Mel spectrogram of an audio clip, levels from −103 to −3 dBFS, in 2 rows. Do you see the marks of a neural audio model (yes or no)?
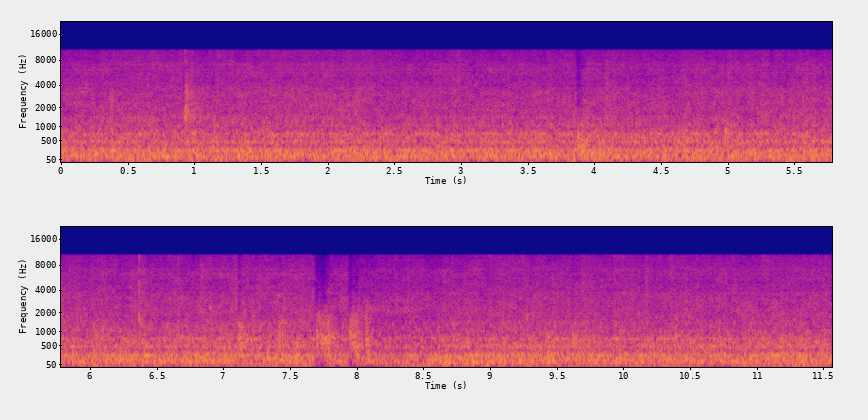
yes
